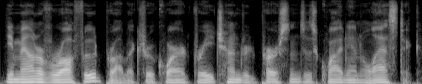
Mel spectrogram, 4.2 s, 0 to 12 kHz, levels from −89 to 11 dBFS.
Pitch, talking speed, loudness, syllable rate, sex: 90 Hz, 200 wpm, -17 LUFS, 5.9 syllables/s, male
